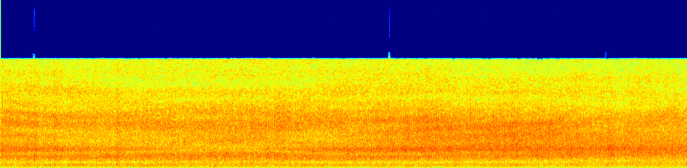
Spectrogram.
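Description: Steady, loud rush of water pouring out of a concrete culvert and churning white over rocks.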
